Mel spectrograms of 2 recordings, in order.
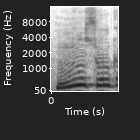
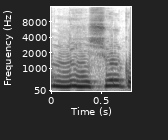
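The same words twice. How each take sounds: First: निःशुल्क said plainly as nisulk, no breath before the sh; wrong form. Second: निःशुल्क with a breathy h before shulk, nih-shulk; correct form. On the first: Teacher voicing the wrong form for students, निःशुल्क without visarga. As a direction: drop the visarga sound in निःशुल्क. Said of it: "निःशुल्क नहीं होता है". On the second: Teacher giving the correct form to students, निःशुल्क with a clear visarga h. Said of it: "निःशुल्क होता है". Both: Shown as a demonstration.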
